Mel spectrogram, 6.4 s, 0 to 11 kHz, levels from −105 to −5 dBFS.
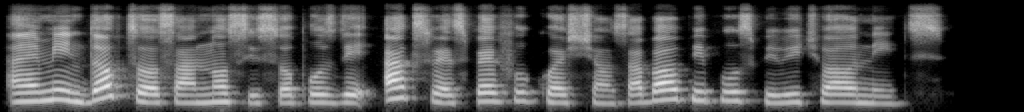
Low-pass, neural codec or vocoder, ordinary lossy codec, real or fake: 9.9 kHz; codec, 24 kHz, 3.1 kbps, DualCodec; none; fake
